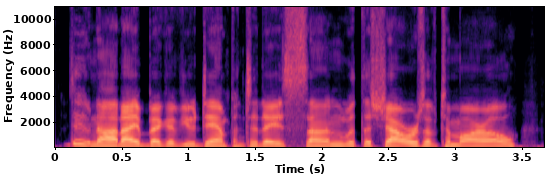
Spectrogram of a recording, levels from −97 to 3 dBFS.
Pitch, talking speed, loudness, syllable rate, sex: 150 Hz, 230 wpm, -19 LUFS, 5.8 syllables/s, male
